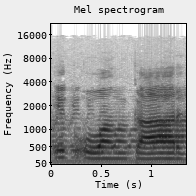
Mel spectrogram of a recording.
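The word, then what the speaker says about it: ਇਕ ਓਅੰਕਾਰ: भी इको ही है जिदा शुद्ध उच्चारण होवे एक ओंकार ज है अर्थ उ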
